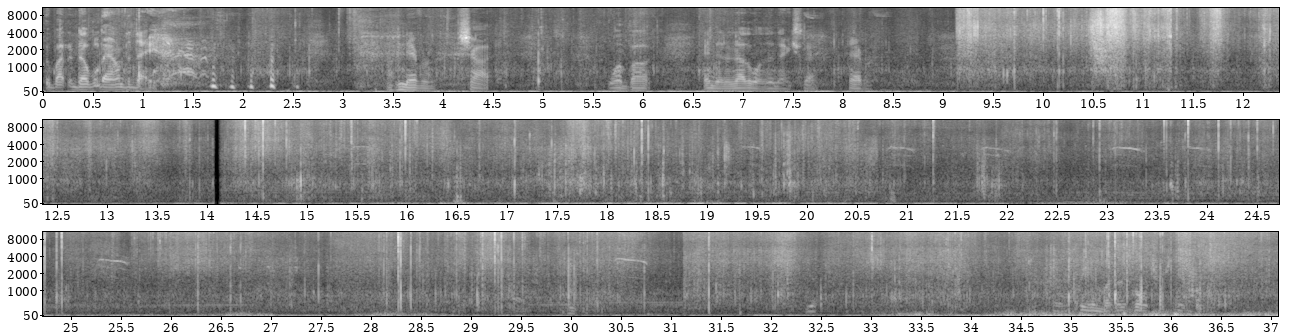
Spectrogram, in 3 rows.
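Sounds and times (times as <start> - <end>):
footsteps walking: 0.1 - 37.0.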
